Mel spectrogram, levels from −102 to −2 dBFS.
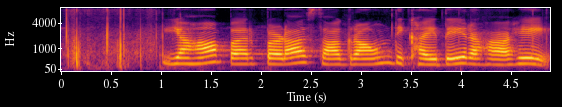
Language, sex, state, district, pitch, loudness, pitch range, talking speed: Hindi, female, Madhya Pradesh, Dhar, 235 Hz, -14 LUFS, 225-255 Hz, 110 wpm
